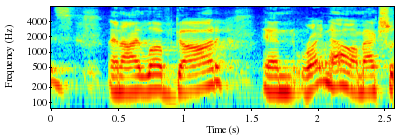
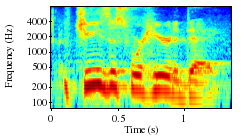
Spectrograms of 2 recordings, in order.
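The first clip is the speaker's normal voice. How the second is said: usual speaking voice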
